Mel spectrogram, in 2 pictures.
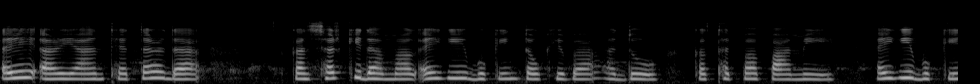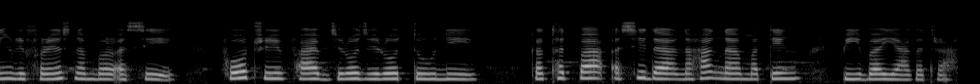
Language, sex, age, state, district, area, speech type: Manipuri, female, 30-45, Manipur, Kangpokpi, urban, read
